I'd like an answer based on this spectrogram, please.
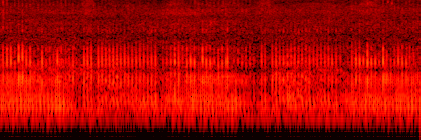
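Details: Loud, continuous purring from kittens, a rapidly pulsed buzzy rumble held evenly across the whole clip.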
